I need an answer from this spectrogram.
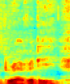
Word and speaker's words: Grvt: Another strategy, so I signed up for Grvt, apparently that's how it's pronounced. I know I butchered it the other day, but I saw it on Twitter. They would like it pronounced as Grvt.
